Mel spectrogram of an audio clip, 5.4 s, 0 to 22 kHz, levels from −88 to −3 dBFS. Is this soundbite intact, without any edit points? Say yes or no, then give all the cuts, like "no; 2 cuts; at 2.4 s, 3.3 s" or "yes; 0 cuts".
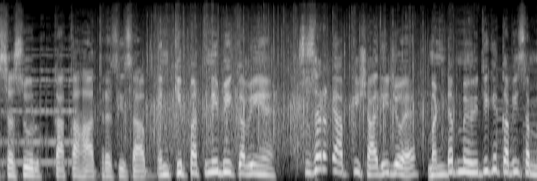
no; 3 cuts; at 1.5 s, 3.3 s, 4.2 s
